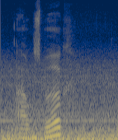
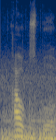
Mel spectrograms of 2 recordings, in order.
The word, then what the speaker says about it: Augsburg: go now to uh augustburg how does that pronounce augsburg ausbook augsburg i think it's the uh correct way to pronounce it uh did salzburg have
